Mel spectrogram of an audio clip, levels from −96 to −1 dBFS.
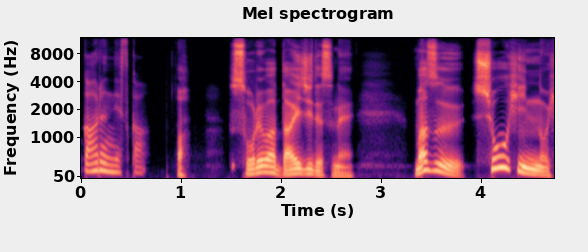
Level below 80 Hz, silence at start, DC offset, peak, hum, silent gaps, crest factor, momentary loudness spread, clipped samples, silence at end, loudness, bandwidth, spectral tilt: -40 dBFS; 0.05 s; under 0.1%; 0 dBFS; none; none; 16 dB; 16 LU; under 0.1%; 0 s; -14 LUFS; 12 kHz; -4.5 dB/octave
